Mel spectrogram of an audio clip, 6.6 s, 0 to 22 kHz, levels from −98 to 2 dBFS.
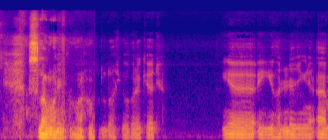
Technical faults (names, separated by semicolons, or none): sudden gain jump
